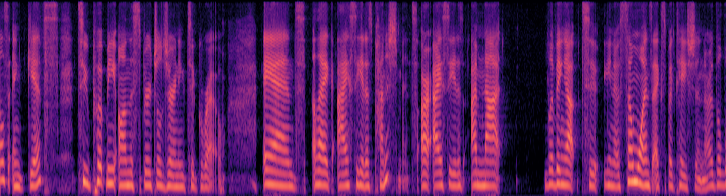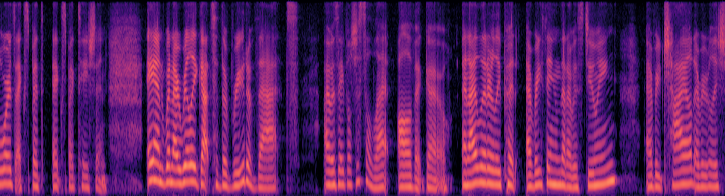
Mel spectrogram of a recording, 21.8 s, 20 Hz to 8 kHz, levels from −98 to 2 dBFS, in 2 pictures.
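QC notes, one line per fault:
The speech has come over a call path whose band stops at 8 kHz, which fits G.722 at 64 kbps, and the signal carries no audible fault.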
